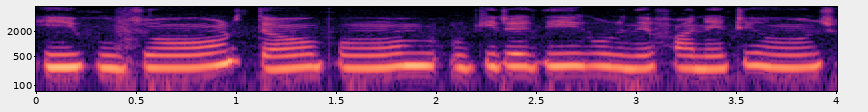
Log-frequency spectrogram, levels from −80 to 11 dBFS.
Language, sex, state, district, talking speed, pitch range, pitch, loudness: Chakma, female, Tripura, Dhalai, 150 wpm, 265-290 Hz, 275 Hz, -13 LUFS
